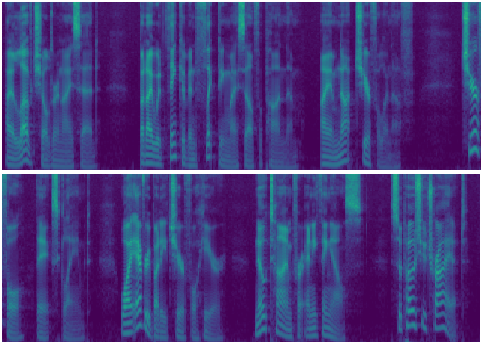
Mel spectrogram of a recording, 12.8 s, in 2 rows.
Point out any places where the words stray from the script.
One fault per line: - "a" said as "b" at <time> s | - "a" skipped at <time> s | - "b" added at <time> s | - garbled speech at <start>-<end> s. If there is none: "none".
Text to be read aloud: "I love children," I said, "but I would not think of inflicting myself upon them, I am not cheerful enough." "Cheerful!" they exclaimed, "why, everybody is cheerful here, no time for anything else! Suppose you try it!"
- "not" skipped at 2.2 s
- "is" skipped at 8.6 s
